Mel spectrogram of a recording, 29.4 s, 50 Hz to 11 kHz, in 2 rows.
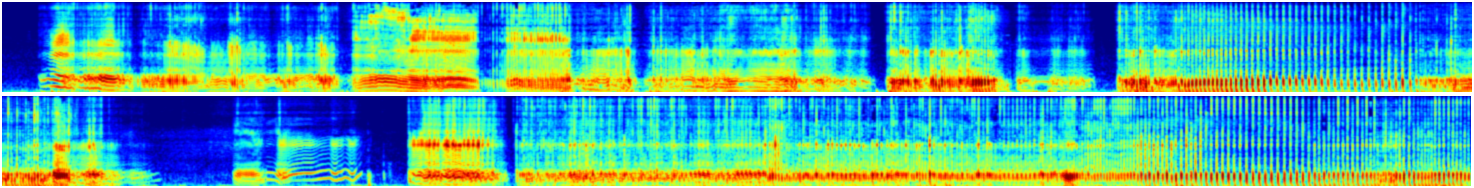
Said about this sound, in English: You know, I've been eating a lot of beans lately. But I wonder if I could go for a 30-second fart here.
